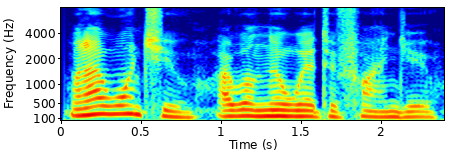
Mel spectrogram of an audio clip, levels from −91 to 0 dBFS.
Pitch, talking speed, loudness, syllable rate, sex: 155 Hz, 275 wpm, -15 LUFS, 5.2 syllables/s, male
